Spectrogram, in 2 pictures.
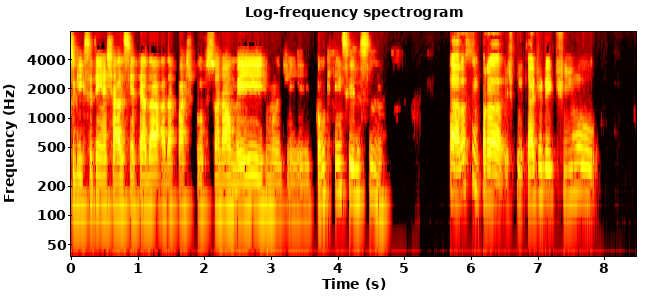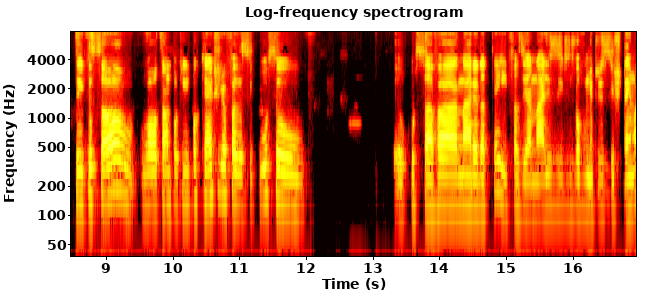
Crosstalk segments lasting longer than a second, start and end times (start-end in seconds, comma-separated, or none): none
